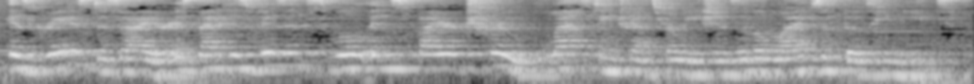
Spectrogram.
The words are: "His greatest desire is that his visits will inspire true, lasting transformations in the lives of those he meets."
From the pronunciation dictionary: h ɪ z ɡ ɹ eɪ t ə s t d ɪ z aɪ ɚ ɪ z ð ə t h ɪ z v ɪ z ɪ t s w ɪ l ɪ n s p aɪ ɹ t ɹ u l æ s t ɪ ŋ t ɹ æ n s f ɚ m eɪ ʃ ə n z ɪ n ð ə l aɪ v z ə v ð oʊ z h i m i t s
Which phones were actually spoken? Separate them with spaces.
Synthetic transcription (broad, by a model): h ɪ z ɡ ɹ eɪ t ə s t d ɪ z aɪ ɚ ɪ z ð ə t h ɪ z v ɪ z ɪ t s w ɪ l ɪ n s p aɪ ɹ t ɹ u l æ s t ɪ ŋ t ɹ æ n s f ɚ m eɪ ʃ ə n z ɪ n ð ə l aɪ v z ə v ð oʊ z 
